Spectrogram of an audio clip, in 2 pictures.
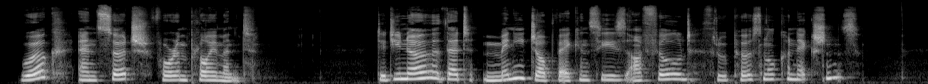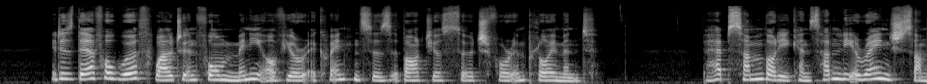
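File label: English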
